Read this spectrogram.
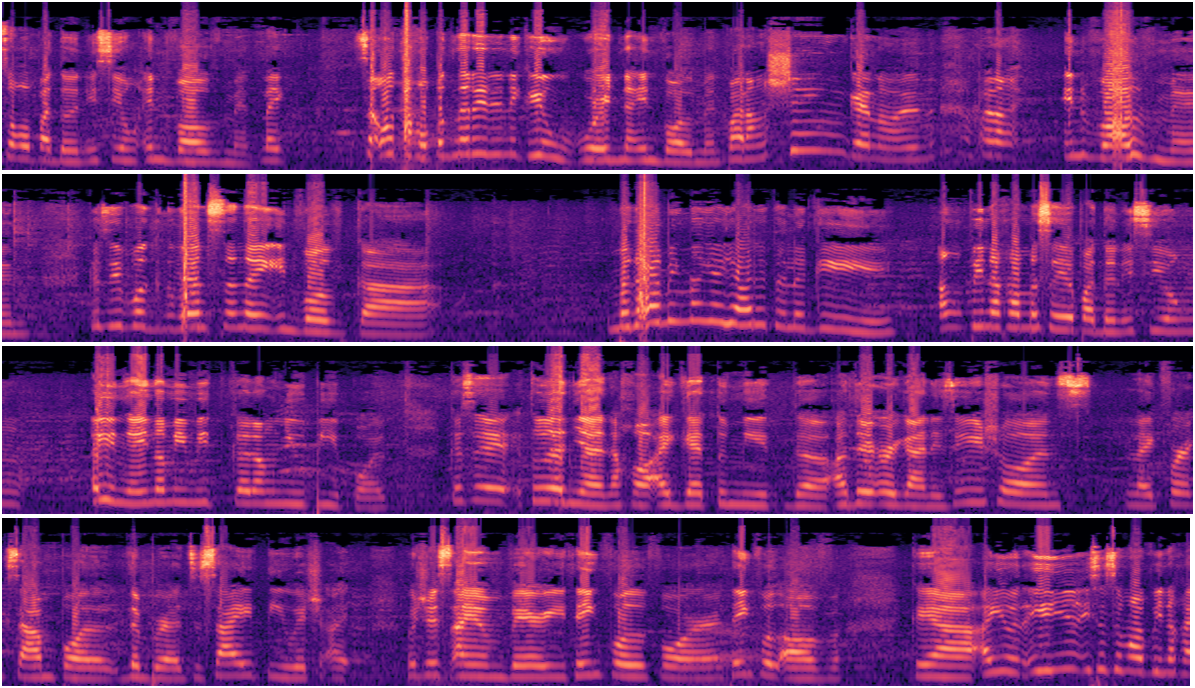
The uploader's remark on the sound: We recorded this episode while we are having lunch in Mcdonald's!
